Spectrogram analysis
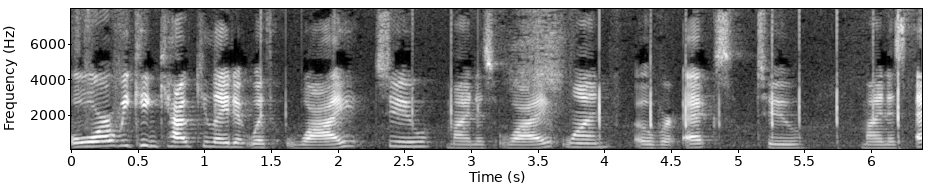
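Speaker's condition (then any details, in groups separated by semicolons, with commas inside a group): No condition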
